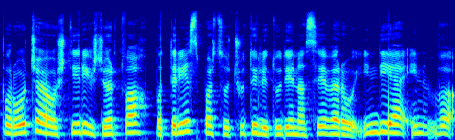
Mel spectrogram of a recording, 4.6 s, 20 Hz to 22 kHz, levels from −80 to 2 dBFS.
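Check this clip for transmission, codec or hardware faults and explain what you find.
One hardware fault shows up: clock drift buffer slips, likely caused by two devices running on separate, mismatched clocks, with a timing error on the order of 500 parts per million. The buffer between them slowly drifts until a small block of a few dozen samples is dropped or repeated. In this speech clip that happens at a steady 1.14 s interval, about four times between 0.46 s and 3.88 s, each slip heard as a brief click or pop in the speech.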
